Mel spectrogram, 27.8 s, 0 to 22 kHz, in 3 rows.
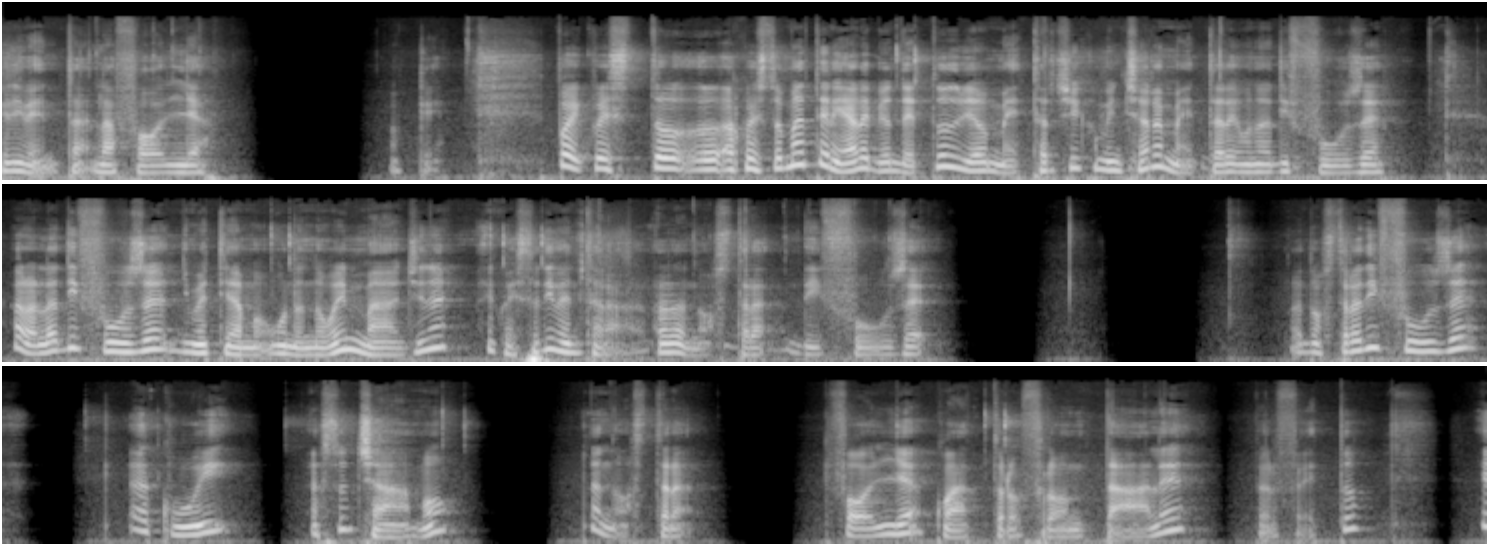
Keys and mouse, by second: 5.6 click, 6.0-11.3 middle drag, 14.3 f, 19.3-19.8 middle drag, 20.4 middle click, 25.2-27.8 middle drag.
